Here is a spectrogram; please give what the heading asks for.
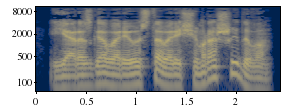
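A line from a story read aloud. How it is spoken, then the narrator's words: Calm, pointedly composed. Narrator (Russian): Я спокойно, подчеркнуто невозмутимо ответил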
